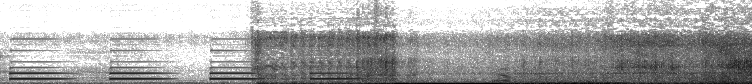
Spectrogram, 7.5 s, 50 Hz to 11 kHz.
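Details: Ford Super Duty F250 6.0 Powerstroke diesel started after quick radiator swap, coolant mostly distilled water: three chimes, then cranks, fires and settles into steady even idle with firm low rumble; runs healthy.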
